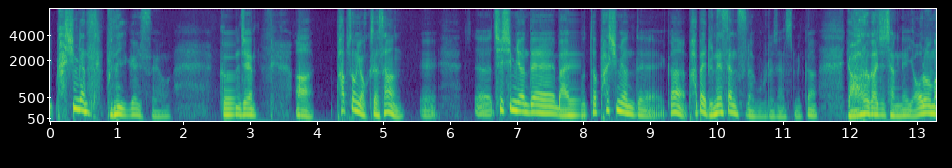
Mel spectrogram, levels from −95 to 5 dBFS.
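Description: At 2.66 s the speech breaks for about 0.14 s. This is a burst of packet loss. A short run of audio never reached the player in time, roughly 120 ms of it. The receiver filled the hole by stretching the last sound it had and letting it fade. You hear a brief held buzz or hiss that dies away. Then the speech picks up again slightly further along, with that slice gone.

From 7.80 s to 7.98 s there is a second, longer gap of about 0.18 s. Again the last sound is carried on as a fading buzz or hiss for around 160 ms, and the speech resumes past the missing part. There is no stretch of true silence. The cause is likely a long network dropout, with the line delivering nothing for that stretch. Both repairs sit over a band with nothing above 8 kHz, which fits the G.722 call codec at 64 kbps.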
